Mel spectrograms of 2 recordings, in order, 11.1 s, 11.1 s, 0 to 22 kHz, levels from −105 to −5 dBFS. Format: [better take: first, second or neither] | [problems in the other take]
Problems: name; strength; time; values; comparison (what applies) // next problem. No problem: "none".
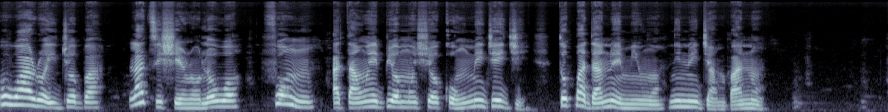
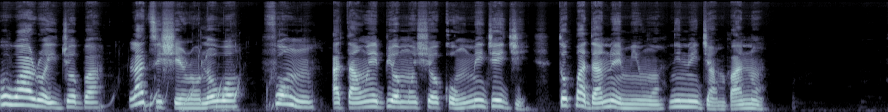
first | noise reduction (neural mask model DeepFilterNet 3)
